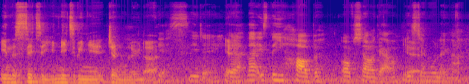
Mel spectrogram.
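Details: Adult speakers, conversational; normal speech.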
